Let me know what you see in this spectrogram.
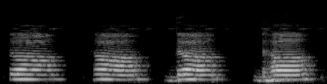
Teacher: दंत वर्ण जिसका उच्चारण दांत से होता है।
